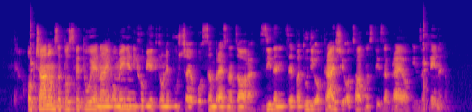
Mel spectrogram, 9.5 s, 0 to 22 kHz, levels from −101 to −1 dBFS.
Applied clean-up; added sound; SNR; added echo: none; Chink, clink; 18 dB; none.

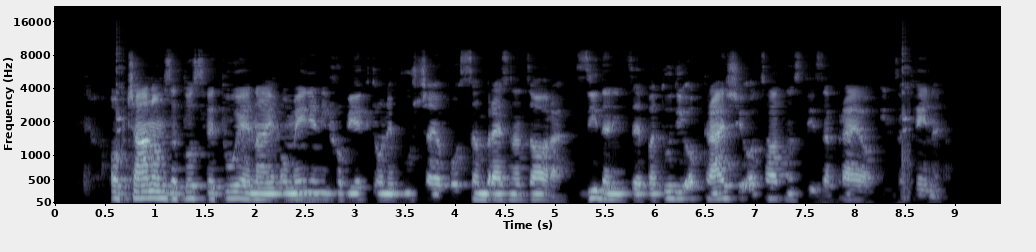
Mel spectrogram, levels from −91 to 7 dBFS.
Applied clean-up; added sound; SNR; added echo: classical method Wiener filter.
